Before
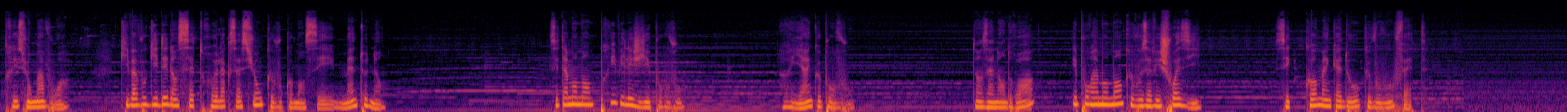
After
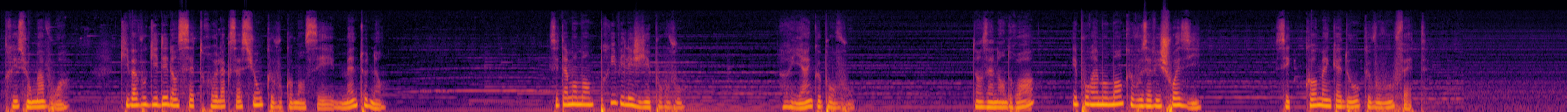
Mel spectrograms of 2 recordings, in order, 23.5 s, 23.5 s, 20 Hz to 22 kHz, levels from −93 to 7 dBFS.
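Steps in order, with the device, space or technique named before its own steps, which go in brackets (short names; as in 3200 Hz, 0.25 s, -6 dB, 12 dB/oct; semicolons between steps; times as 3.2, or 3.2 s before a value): parallel distortion (in parallel at -13.5 dB: hard clip -22.5 dBFS, distortion -9 dB); on the sum: gain +3.5 dB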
